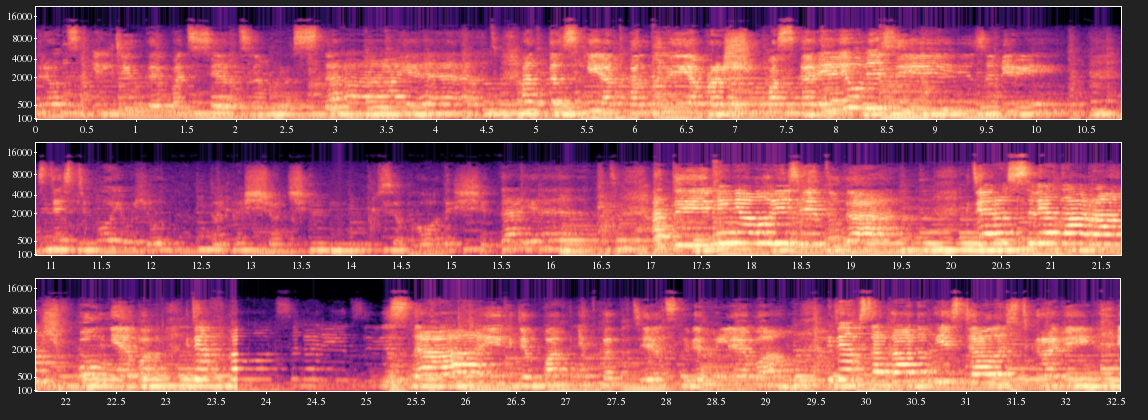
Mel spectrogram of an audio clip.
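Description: A woman singing a bard song, accompanying herself on a nylon-string classical guitar with a capo. The singing and guitar go on throughout, with a short lull of about a second and a half a little after two-thirds of the way through.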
